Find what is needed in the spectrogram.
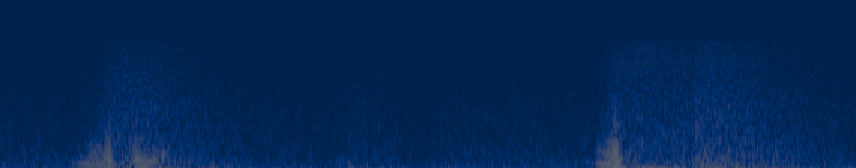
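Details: Sleeping pet lying on a lap: two low, rattly snoring breaths about three seconds apart with quiet room noise between them; snoring.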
